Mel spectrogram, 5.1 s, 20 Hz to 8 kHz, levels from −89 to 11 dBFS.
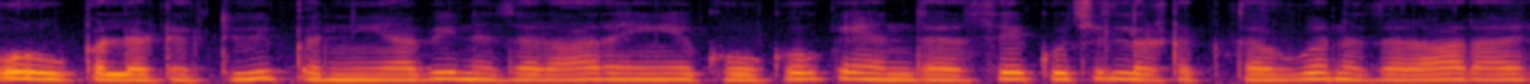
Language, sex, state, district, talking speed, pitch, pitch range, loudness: Hindi, female, Bihar, Katihar, 200 wpm, 205 Hz, 195-220 Hz, -19 LUFS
